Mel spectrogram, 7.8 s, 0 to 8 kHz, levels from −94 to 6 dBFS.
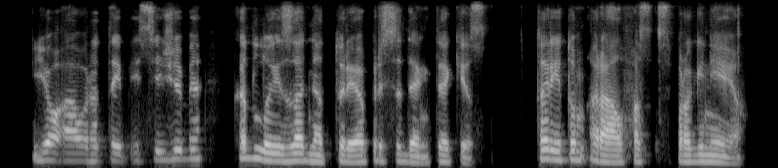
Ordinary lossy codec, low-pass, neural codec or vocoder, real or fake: Opus, 24 kbps; 7.2 kHz; none; real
